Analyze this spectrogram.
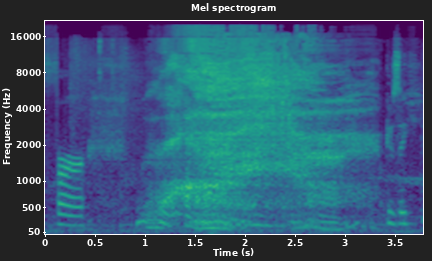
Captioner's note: bear growls loudly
